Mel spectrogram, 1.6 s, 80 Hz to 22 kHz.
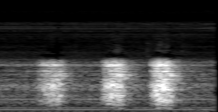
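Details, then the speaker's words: Drake TR4C ham transceiver, relay replaced, OA2 tube removed; receiver audio still plainly audible with volume turned fully down; volume control not taking effect. A friend points to an overvoltage issue carried from TR3/TR4 designs (about 1.5K resistors), unconfirmed. "He said the volume on that YouTube video, the volume was going way down, and it doesn't. If you have this down all the way, it's still cranking along."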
